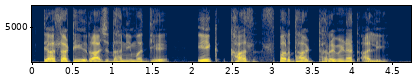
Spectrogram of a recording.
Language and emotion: Marathi, neutral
